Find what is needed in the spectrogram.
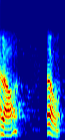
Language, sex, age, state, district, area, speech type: Bodo, male, 18-30, Assam, Chirang, urban, conversation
